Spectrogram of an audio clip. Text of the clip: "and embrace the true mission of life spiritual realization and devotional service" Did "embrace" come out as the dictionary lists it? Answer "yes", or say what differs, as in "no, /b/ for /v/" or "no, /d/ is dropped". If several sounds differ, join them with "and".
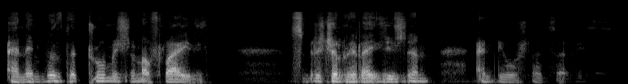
no, /ɹ/ is dropped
